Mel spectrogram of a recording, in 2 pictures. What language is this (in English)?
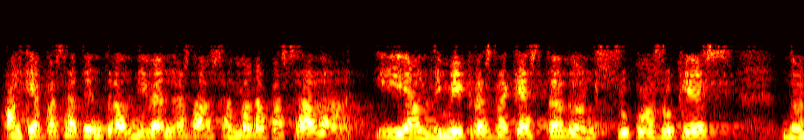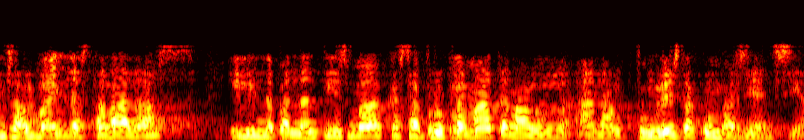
Catalan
